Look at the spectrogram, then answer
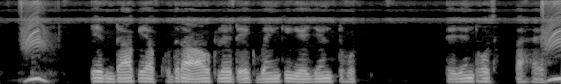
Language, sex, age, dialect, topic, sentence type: Hindi, male, 18-24, Kanauji Braj Bhasha, banking, statement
